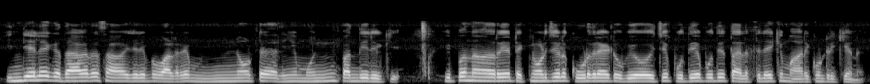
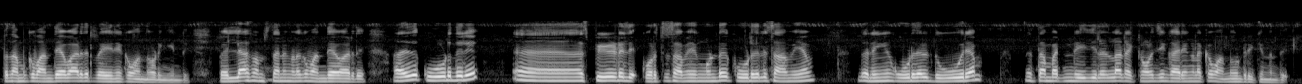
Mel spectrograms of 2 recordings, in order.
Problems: none marked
